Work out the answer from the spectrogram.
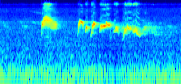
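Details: Red-whiskered bulbul of the Sông Kon line from Đông Giang, Quảng Nam, Vietnam, kept by bird trainers: a clear rising whistled note, then a quick run of bright warbled whistles falling at the end, low hum beneath.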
